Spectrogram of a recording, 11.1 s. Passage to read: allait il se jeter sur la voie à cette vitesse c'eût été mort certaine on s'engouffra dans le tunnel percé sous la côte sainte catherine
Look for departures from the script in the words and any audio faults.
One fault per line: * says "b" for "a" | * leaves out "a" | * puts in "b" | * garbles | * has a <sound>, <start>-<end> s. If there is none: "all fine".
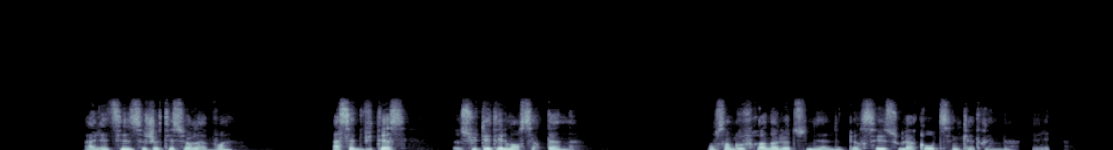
* has a laugh, 10.3-10.5 s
